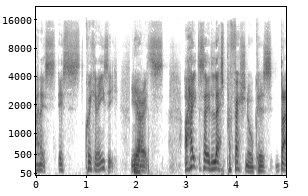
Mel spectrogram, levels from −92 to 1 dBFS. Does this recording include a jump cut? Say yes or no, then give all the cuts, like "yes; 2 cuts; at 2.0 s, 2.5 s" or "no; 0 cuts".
yes; 1 cut; at 1.9 s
